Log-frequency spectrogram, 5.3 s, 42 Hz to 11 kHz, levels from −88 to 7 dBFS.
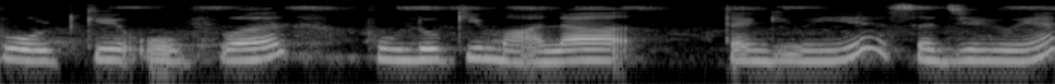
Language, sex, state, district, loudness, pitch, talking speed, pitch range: Hindi, female, Bihar, East Champaran, -36 LUFS, 210 Hz, 150 wpm, 200-225 Hz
